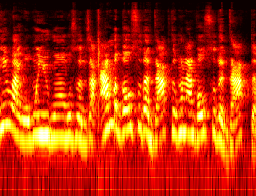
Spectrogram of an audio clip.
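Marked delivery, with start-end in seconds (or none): 1.3-3.2 sassy, attitude-laden delivery. Retelling a woman's reply to a man's question, mimicking her attitude. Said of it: "She getting all mad and defensive".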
